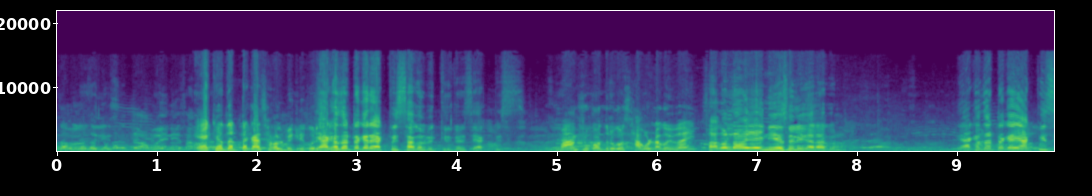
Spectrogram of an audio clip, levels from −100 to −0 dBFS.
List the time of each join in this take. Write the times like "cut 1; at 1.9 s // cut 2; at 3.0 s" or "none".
none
